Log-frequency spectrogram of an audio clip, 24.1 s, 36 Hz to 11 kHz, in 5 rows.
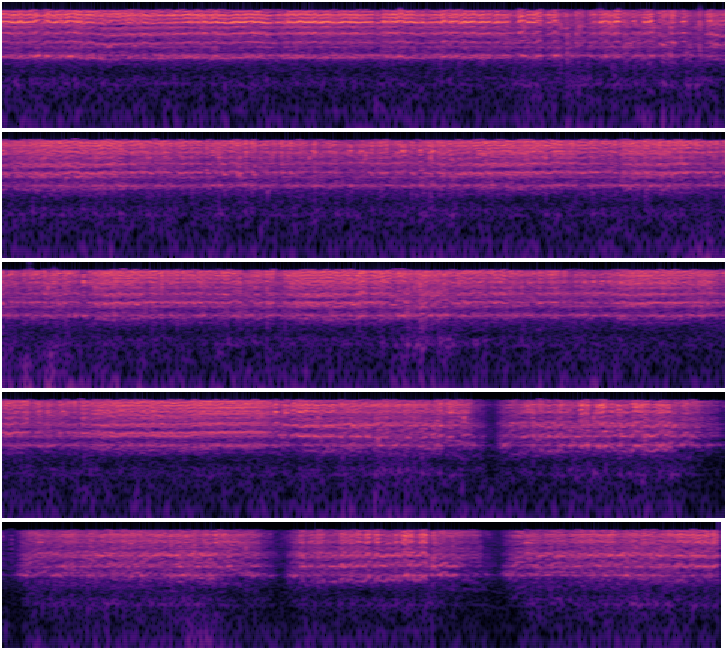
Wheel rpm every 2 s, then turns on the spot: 230, 230, 230, 230, 220, 230, 230, 220, 170, 130, 120, 120.
none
